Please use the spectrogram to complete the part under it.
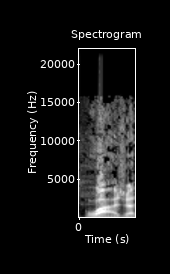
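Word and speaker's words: Wadjda: Come si dice? Non mi ricordo più come si pronuncia. – Wadida. – No, è lei, è lei. Della bambina. Wajda. Secondo me è Wajda. – Wajda, titolo originale di La bicicletta verde di Ayfala Mansour, che è il film di cui stiamo per parlare.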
